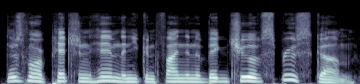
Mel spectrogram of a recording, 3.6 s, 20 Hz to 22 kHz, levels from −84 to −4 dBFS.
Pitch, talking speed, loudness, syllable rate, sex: 160 Hz, 265 wpm, -17 LUFS, 5.3 syllables/s, male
